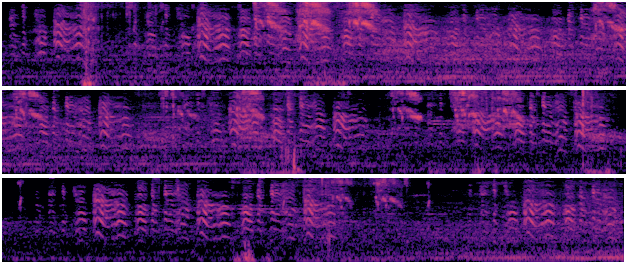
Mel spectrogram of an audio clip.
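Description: Many small cage finches chirping and twittering at once: a busy mix of short, quick high calls, with a few sharp clicks scattered through it.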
